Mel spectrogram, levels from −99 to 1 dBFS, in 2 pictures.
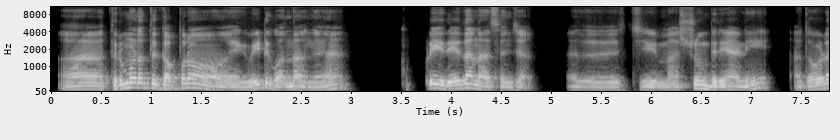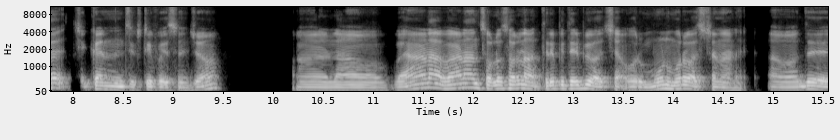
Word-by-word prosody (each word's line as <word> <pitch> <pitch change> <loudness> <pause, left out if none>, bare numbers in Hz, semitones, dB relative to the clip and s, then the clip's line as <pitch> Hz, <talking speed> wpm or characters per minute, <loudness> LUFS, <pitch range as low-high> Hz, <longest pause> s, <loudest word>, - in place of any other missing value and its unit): ஆ - - -3 0.4
திருமணத்துக்கப்புறம் 160 0 +3 0.3
எங்க 95 0 -1
வீட்டுக்கு 110 - +2
வந்தாங்க. 105 -2 0 0.9
அப்டியே 155 - +1
இதே 130 +2 +5
தான் 155 -3 +3
நான் 110 -1 -1
செஞ்சேன். 100 0 -4 0.4
அது 105 -1 -6 0.5
சி - - -7 0.2
மஷ்ரூம் 105 +8 0
பிரியாணி 110 0 +2 0.4
அதோட 125 +7 +1 0.3
சிக்கன் 125 -3 -2 0.2
65 100 +1 -1
செஞ்சோம். 105 - -2 1.2
நான் 95 0 0 0.4
"வேணா 160 +10 +1
வேணான்னு" 165 +1 0
சொல்ல 135 0 +4
சொல்ல 145 0 +3
நான் - - -2
திருப்பி 135 +2 +2
திருப்பி 140 +1 +4
வச்சேன். - - -2
ஒரு 100 -1 +1
3 140 +2 +2
முற 135 +2 +2
வச்சுட்டேன் 105 -2 -1
நானு. 90 -2 -8 0.3
நான் 100 -1 -4
வந்து 115 +5 +2
125 Hz, 130 wpm, -22 LUFS, 105-145 Hz, 1.2 s, இதே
